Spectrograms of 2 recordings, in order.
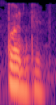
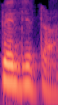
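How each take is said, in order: First: The word ends in a consonant, without extra vowel. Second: The word ends in an extra vowel syllable. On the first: This is the original Sanskrit way of saying the word. The speaker calls it right. "that's the probably the right pronunciation" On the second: This is how Tibetans say the word. The speaker calls it wrong. "So Tibetan, we say Pandita"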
